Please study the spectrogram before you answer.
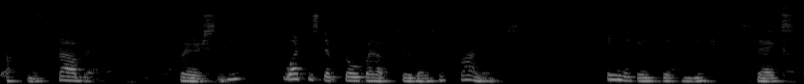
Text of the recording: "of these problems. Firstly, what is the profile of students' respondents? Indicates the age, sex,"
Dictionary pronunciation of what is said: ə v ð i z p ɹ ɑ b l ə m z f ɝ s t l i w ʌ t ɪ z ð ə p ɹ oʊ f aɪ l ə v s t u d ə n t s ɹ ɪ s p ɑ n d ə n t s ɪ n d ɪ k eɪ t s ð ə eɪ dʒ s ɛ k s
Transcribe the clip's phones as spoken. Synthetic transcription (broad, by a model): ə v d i s p ɹ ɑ b l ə m f ɝ s t l i w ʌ t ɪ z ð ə p ɹ oʊ f aɪ l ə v s t u d ə n t s ɹ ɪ s p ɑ n d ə n s ɪ n d ɪ k eɪ t s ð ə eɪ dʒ s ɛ k s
